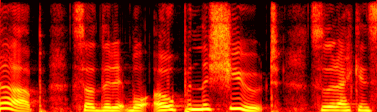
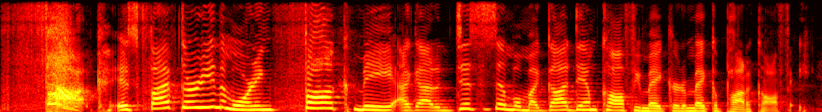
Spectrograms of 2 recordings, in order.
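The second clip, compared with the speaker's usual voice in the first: a sudden, higher yell of frustration, easing off at the end; furious outburst; 4 semitones higher than usual. Retold or imitated. At the grinder at five thirty, shouting angrily. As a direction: explode at the coffee maker at dawn. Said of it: "I'm like".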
